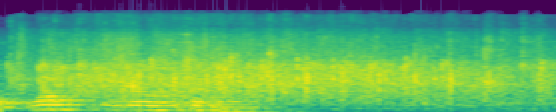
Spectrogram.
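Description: A ghazal club audience gives sustained, even applause, loud and close, with a voice talking over the first couple of seconds.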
